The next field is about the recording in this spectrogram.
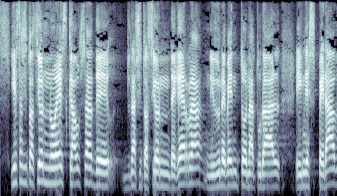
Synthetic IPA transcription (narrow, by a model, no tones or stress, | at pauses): iest̪asit̪waθjo̞nːoeskawsaðe | d̪unasit̪waθjo̞nd̪e̞ɣ̞eraniðune̞β̞ent̪onat̪uɾaline̞spe̞ɾað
